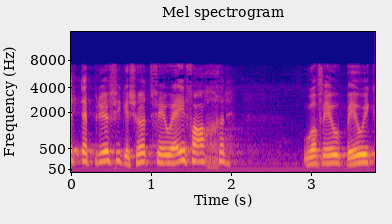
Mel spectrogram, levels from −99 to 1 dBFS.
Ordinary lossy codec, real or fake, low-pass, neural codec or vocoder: none; real; 7.2 kHz; none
